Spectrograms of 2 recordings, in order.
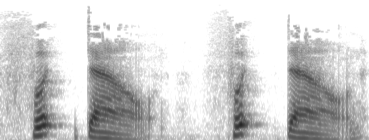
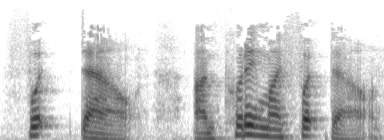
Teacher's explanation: So you're not going to touch it twice and say them as two different words. You're really going to say foot and then move right into that D sound in down. · Term: co-articulation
